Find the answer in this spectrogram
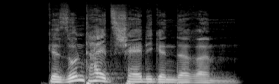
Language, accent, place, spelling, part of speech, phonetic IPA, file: German, Germany, Berlin, gesundheitsschädigenderem, adjective, [ɡəˈzʊnthaɪ̯t͡sˌʃɛːdɪɡəndəʁəm], De-gesundheitsschädigenderem.ogg
- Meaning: strong dative masculine/neuter singular comparative degree of gesundheitsschädigend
